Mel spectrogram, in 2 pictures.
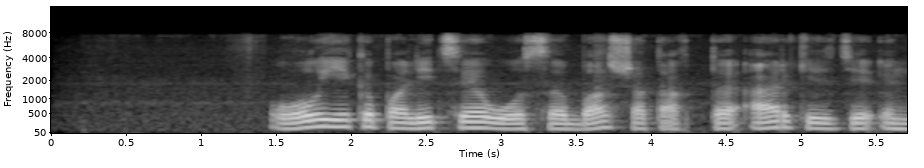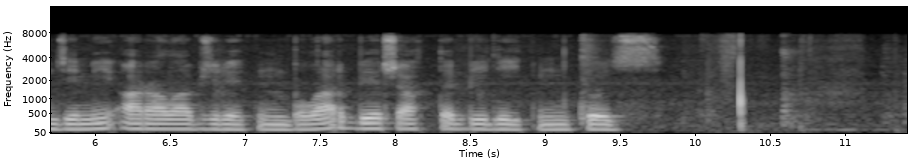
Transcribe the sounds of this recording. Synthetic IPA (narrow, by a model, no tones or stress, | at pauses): wo̞lˠe̞kʲɪpʰo̞lʲijt̪sɨjawo̞səbɑsʒ̥ɑt̪ɑ̰qt̪əʔæɾkʲʰe̞zd̪e̞ʔʏnd̪e̞me̞jʔɑɾɑlˠɑpʒʏɾe̞t̪ɪnbʊlˠɑ̰ɾbe̞ɾʒɑqt̪əbijle̞jt̪ɪŋkʲʰɵz̥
